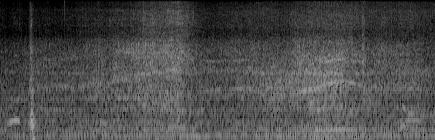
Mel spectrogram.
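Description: Street traffic: a sharp knock about half a second in, then cars passing twice, their tyre and engine noise swelling and fading over a low steady hum.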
